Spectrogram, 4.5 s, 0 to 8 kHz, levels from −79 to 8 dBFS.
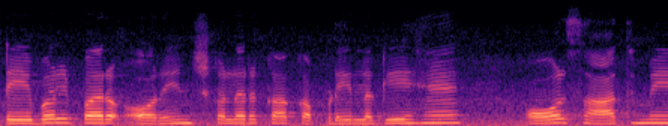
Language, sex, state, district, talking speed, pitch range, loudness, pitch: Hindi, female, Punjab, Fazilka, 150 wpm, 210-230 Hz, -17 LUFS, 225 Hz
